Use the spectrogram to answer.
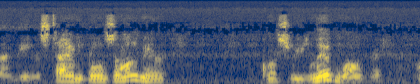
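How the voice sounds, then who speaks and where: Speaking at a moderate pace, a man with a medium-pitched, somewhat breathy voice uses lively intonation. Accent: American. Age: 70s. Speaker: war veteran. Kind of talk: oral history interview. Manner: halting.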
